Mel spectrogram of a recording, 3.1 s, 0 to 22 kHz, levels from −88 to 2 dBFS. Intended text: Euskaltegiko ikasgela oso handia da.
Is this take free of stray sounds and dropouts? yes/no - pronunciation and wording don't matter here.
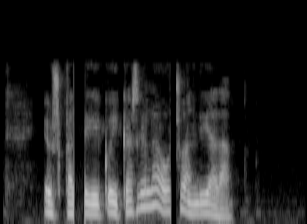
no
